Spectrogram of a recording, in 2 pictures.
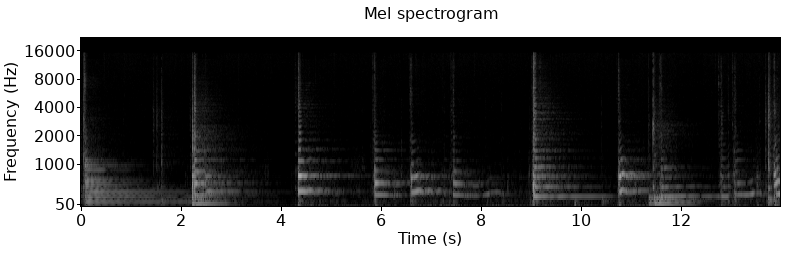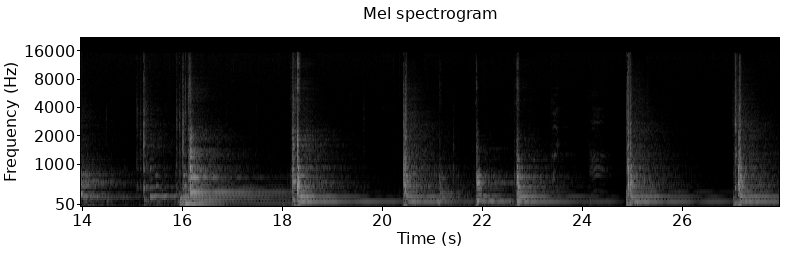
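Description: Slow Korean traditional plucked-string music accompanying a fan dance: single plucked notes every second or two, each dying away, some bent in pitch after they are struck, with a few deep low notes beneath.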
